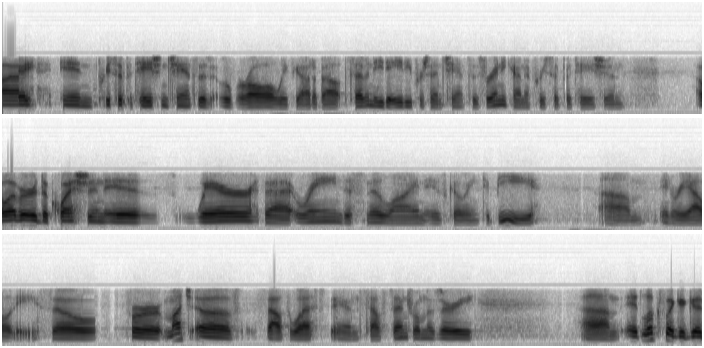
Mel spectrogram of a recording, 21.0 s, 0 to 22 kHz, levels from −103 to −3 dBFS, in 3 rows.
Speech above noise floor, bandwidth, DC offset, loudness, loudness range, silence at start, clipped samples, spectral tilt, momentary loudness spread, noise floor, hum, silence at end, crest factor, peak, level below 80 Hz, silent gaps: 35 dB; 4.2 kHz; under 0.1%; -20 LUFS; 9 LU; 0 s; under 0.1%; -6.5 dB/octave; 14 LU; -55 dBFS; none; 0 s; 16 dB; -4 dBFS; -74 dBFS; none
